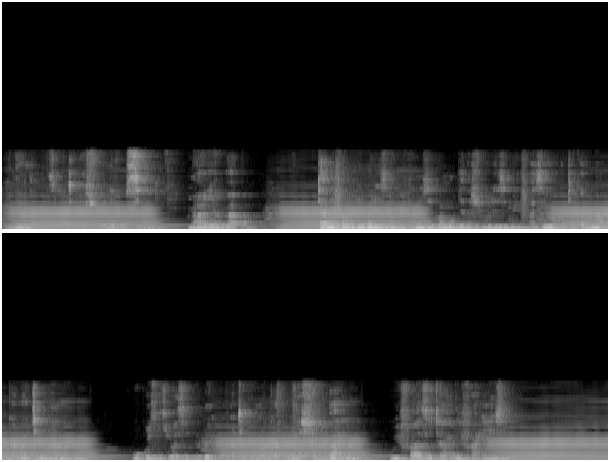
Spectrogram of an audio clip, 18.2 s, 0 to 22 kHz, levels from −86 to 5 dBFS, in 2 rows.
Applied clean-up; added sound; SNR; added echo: none; Bowed string instrument; 4 dB; reverberation time 0.9 s.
